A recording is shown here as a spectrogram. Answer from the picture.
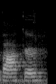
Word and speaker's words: Wacker: Alexander voder um which is why we we pronounce it voder but it's sounds like Wacker so we're actually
